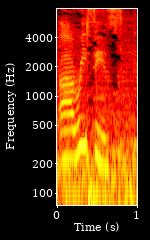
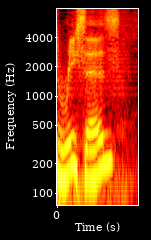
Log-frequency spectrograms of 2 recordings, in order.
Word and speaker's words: Reese's: And also, do you say, because it's Reese's, but a lot of people say Reese's. But how do you say it, Amy? – Reese's.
